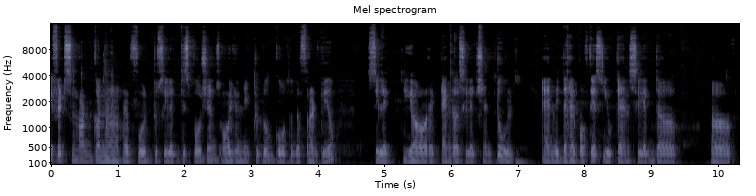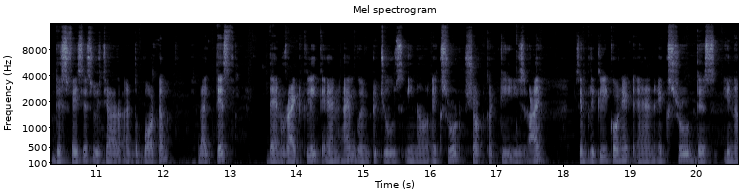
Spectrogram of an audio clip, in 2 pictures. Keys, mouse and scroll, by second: 0.4-2.1 alt+middle drag, 3.4 scroll down 1, 4.9 click, 6.6 scroll up 1, 7.7-9.2 drag, 8.2 click, 9.2-10.1 scroll up 2, 10.1 middle click, 10.9 scroll up 1, 11.8 middle click, 12.4 scroll down 1, 13.6 right click, 17.2-20.6 drag.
